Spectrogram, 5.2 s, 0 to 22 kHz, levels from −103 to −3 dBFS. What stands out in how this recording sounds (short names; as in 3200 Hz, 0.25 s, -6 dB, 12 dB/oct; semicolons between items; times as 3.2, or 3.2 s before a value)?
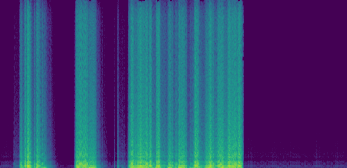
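a buzz of ramps at a fixed pitch in blocks of 128 samples; phasing stages 12, 3 Hz, lowest notch 200–1700 Hz; aliases and images of a low sample rate 1200 Hz, jitter 20%; AAC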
